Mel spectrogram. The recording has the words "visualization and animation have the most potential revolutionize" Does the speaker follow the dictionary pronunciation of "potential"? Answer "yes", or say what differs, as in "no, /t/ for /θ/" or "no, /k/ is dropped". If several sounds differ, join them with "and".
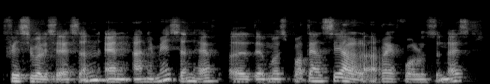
no, /s/ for /ʃ/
